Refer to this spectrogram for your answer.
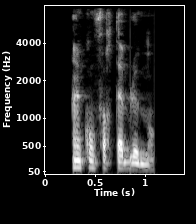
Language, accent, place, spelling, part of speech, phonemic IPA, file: French, France, Lyon, inconfortablement, adverb, /ɛ̃.kɔ̃.fɔʁ.ta.blə.mɑ̃/, LL-Q150 (fra)-inconfortablement.wav
- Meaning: uncomfortably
